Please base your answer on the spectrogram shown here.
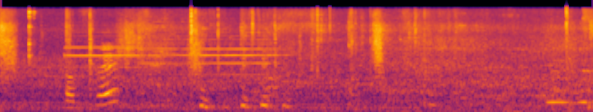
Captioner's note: doorbell is ringing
